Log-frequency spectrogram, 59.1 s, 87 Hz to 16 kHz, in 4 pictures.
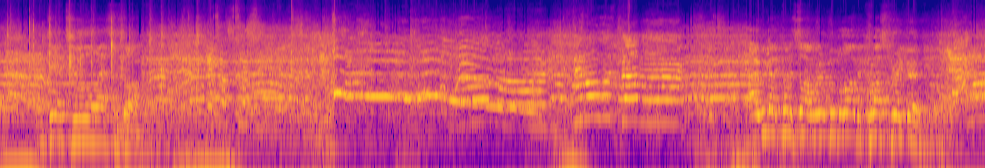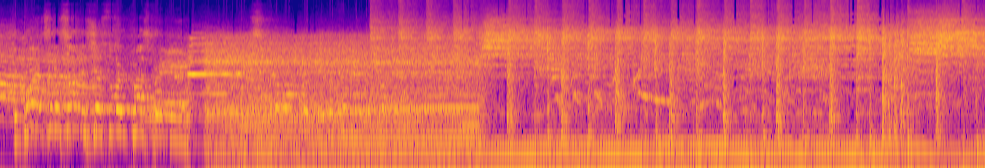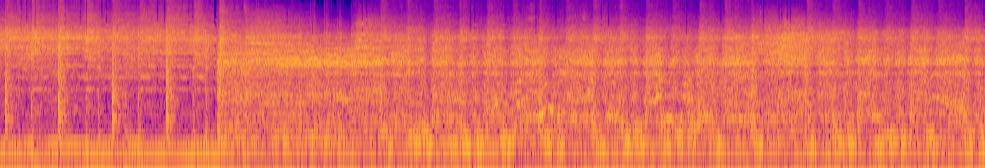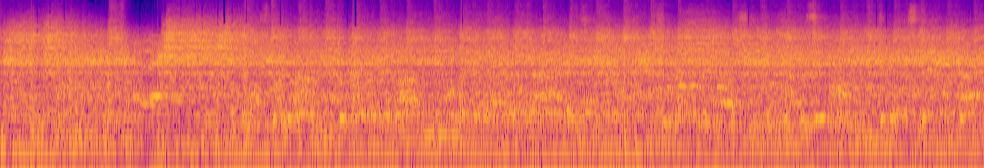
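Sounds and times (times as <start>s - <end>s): thrash metal band playing: 15.0s - 59.0s
distorted guitars: 16.0s - 59.0s
drums pounding: 20.2s - 59.0s.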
